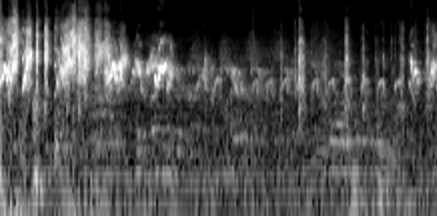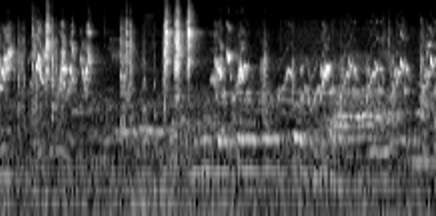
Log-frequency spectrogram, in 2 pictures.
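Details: Aviary flock of budgerigars: a burst of shrill chirps, then scattered squawks and warbles that return in busy clusters, with some lower nasal notes mixed in.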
